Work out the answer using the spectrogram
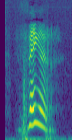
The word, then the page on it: finger: British English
